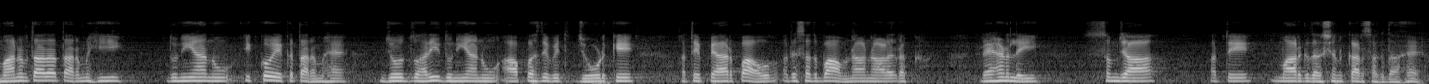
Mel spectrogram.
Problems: none marked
